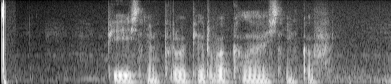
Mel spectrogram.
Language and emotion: Russian, sad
